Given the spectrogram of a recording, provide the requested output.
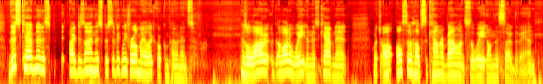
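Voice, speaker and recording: In a very clean recording with a silent background, a woman at medium pitch speaks very fast with lively intonation. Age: 50s. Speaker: van life vlogger. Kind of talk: casual video tour. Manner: casual, chatty with fillers.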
